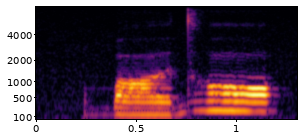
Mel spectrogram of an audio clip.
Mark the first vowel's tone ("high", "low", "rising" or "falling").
low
